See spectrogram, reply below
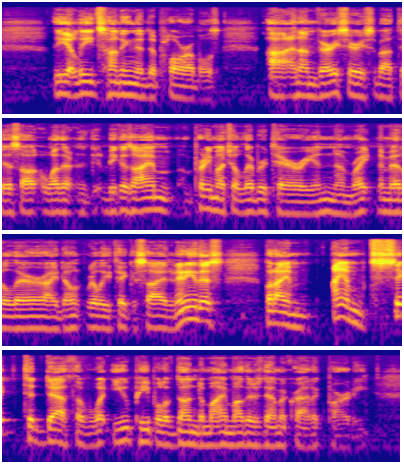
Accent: Minnesota, United States

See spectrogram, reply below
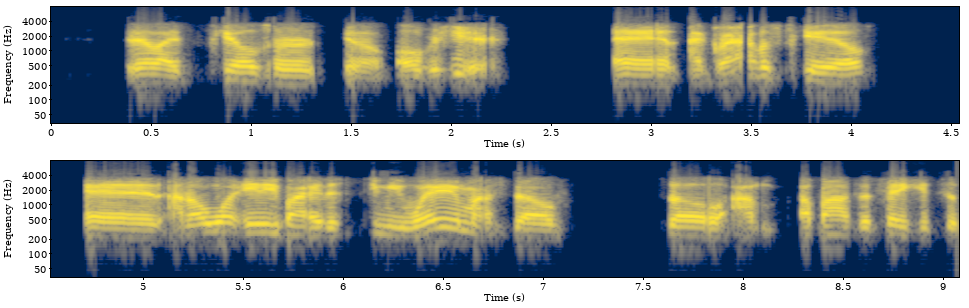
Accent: Baton Rouge, Louisiana, United States; I'm from the South. I'm from Baton Rouge.

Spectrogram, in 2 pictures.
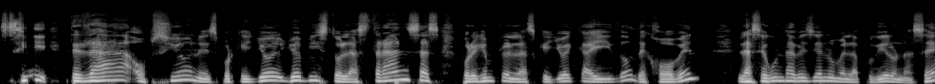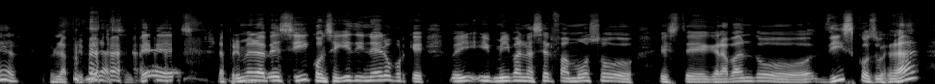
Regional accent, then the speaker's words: Mexico City, Mexico; yo crecí crecí en la Ciudad de México y en el barrio donde yo vivía, ¿verdad? Hasta los 12 años en ese barrio

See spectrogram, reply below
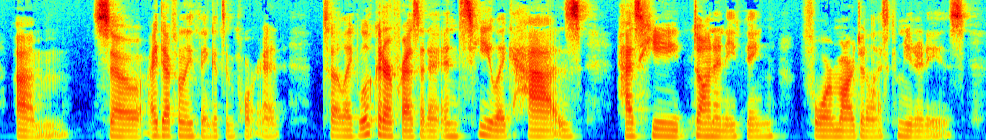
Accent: United States; I was born in America.

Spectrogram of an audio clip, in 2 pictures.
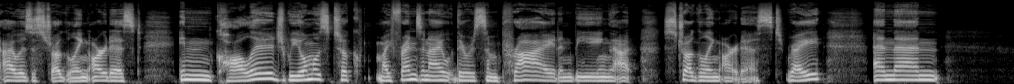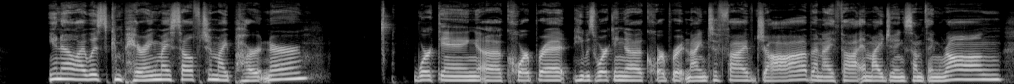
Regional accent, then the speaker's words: Massachusetts, United States; moved away as an adult; also born or lived in Connecticut; we're both from Massachusetts

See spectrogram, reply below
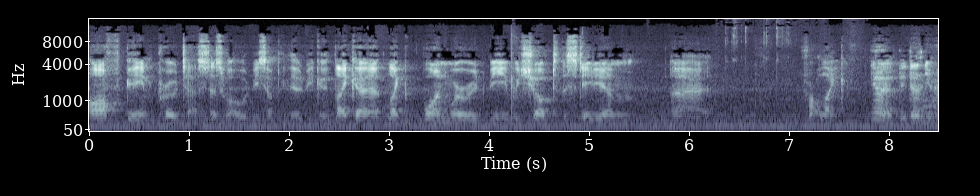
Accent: Houston, Texas, United States; I grew up while going to games. I grew up in Houston, H-Town, hold it down.

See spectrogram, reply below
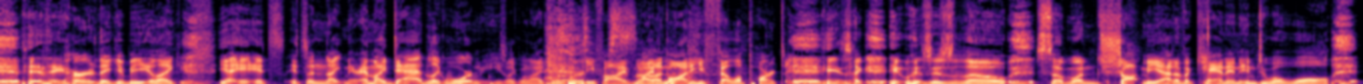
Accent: Vancouver, British Columbia, Canada; moved away; Well, I grew up in Vancouver, where it is like a huge Asian population of all sorts.

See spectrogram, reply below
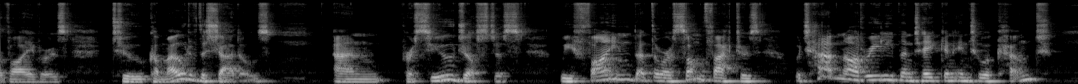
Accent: Ireland; moved away as an adult; now in Japan; I grew up in Ireland. I guess you picked up on the accent, maybe, but I've been teaching in Japan since 1998.

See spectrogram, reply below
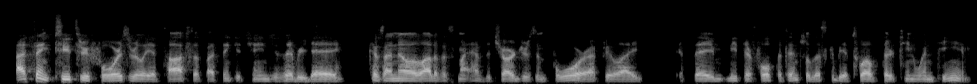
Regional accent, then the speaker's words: Western Kansas, United States; moved away as an adult; now in Topeka, United States; I'm from Western Kansas. Um, been in Topeka now. Moved out this way about a year ago

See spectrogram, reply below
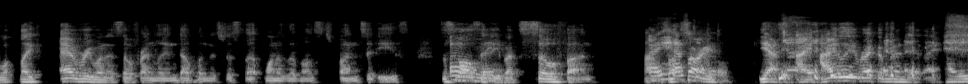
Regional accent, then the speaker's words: Liberia; Because I'm from Liberia, so I don't use the, like, I was born there, so I don't use, like, the phrase African-American, because I'm not.

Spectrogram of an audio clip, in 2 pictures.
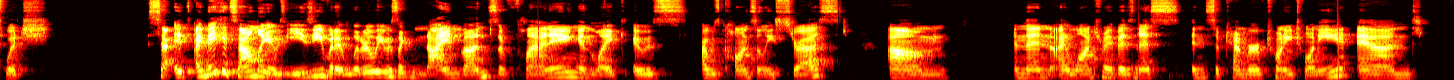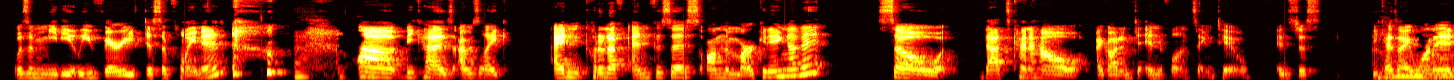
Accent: Edmonton, Alberta, Canada; moved away as an adult; now in Kelowna, Canada; I'm originally from Edmonton, Alberta

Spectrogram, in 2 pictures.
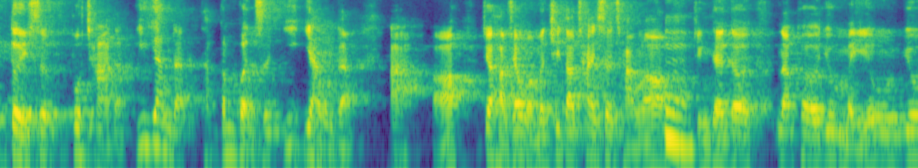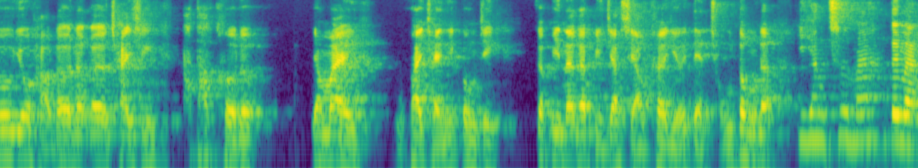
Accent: Malaysia; 我们马来西亚人

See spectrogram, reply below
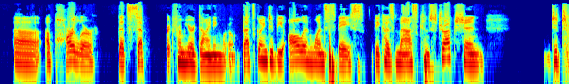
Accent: United States; as an American

